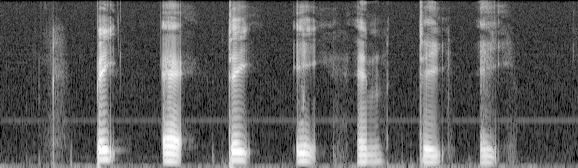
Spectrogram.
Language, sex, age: Danish, male, 27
